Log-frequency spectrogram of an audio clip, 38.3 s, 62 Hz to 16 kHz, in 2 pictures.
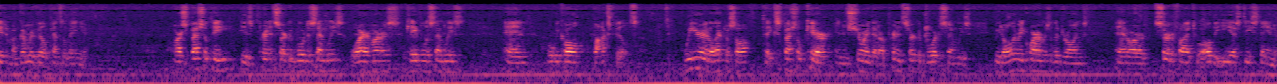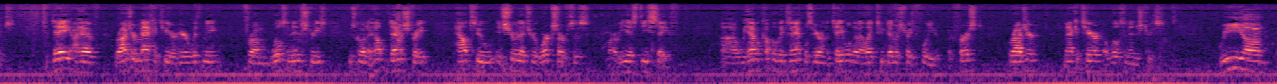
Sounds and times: Speech: 0.0 - 1.4, 2.2 - 29.4, 30.0 - 36.8, 37.4 - 38.3.

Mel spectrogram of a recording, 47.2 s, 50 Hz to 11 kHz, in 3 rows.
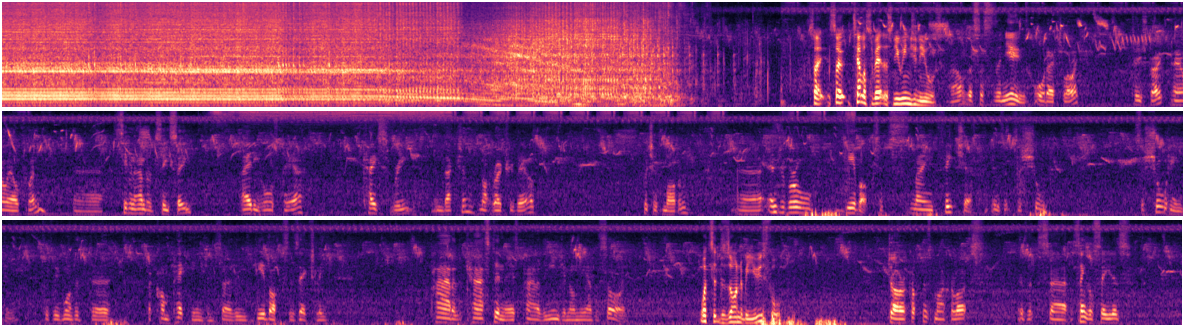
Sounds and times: Engine: 0.0 - 9.8
Speech: 10.8 - 14.4, 15.1 - 18.3, 19.0 - 19.8, 20.6 - 22.9, 24.3 - 24.9, 25.6 - 29.7, 30.9 - 35.9, 37.2 - 39.8, 40.8 - 42.0, 43.3 - 46.6.

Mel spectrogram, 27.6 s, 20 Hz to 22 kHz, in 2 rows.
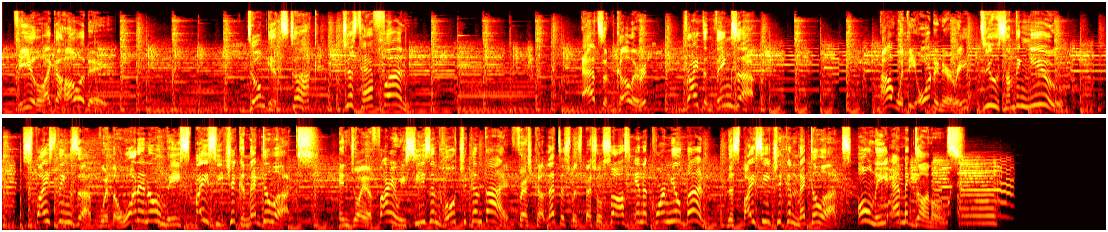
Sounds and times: Music: 0.0 - 26.6
Speech: 0.2 - 1.4, 3.0 - 5.1, 7.3 - 9.4, 11.0 - 13.3, 14.0 - 25.8.

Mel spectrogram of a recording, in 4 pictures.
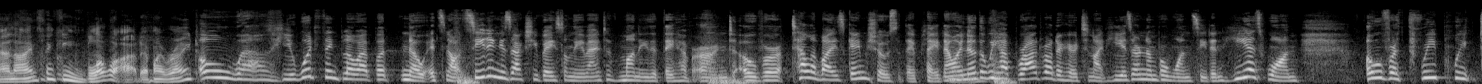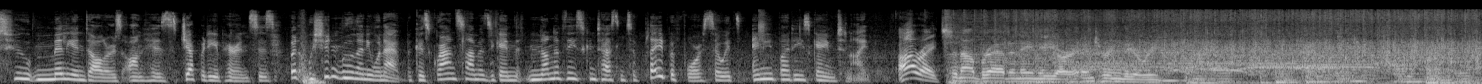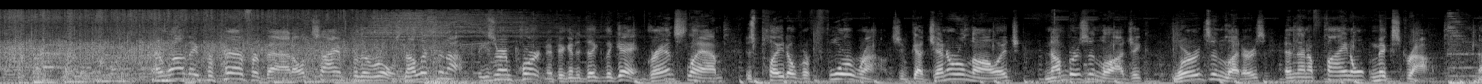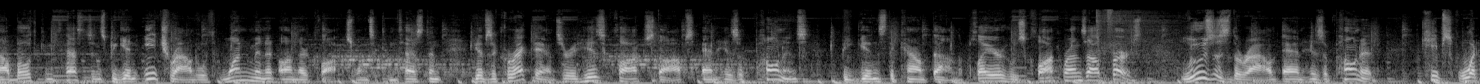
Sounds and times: Music: 24.3 - 59.2.

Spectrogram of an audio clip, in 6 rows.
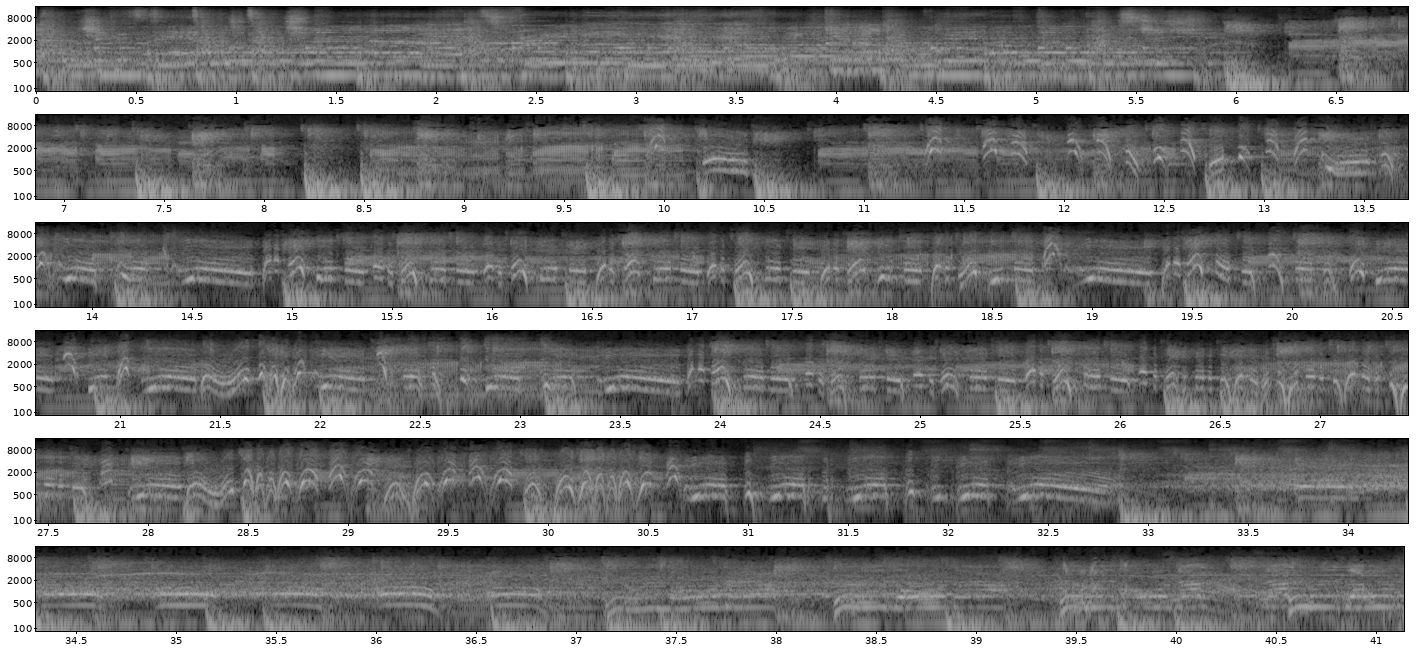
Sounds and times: Electronic music: 0.0 - 41.1.

